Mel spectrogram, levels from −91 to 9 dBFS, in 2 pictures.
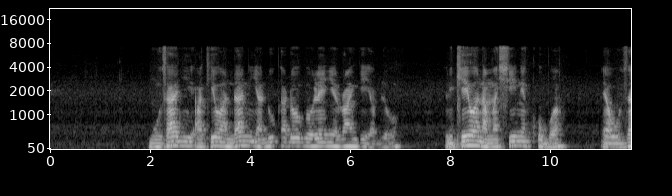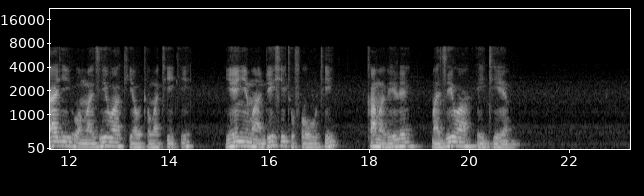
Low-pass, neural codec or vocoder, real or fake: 7.2 kHz; none; real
